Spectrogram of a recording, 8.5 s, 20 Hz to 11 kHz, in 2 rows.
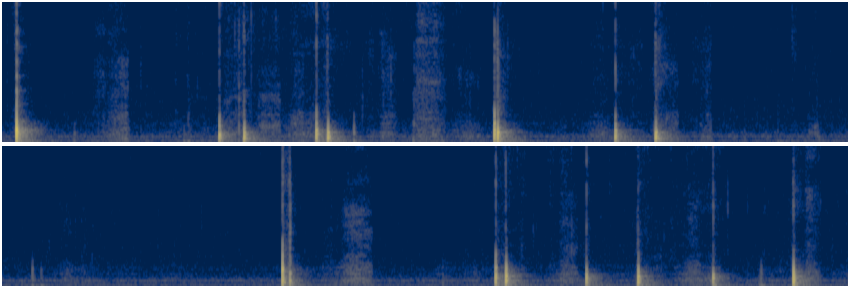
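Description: Fingertips pop the bubbles of an octagonal blue silicone push-pop fidget toy, giving a string of short, dry, hollow pops centered around 1 kHz. The pops come at irregular intervals with quiet gaps between them, over a faint steady hum.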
